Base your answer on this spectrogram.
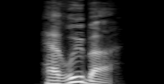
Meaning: over here (in direction towards the speaker)
- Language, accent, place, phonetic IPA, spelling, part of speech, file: German, Germany, Berlin, [hɛˈʁyːbɐ], herüber, adverb, De-herüber.ogg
